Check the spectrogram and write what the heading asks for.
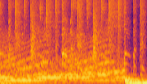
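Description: House/techno DJ mix in a short breakdown: the kick drum and bass drop out, leaving sustained synth chords and high percussion. The full beat comes back just before the end.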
